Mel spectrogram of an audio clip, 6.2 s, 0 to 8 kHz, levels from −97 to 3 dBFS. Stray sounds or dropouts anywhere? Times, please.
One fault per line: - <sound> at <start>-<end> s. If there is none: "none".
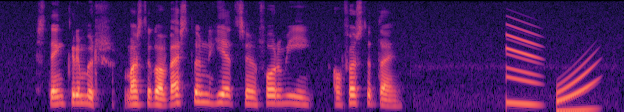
- chirp at 5.1-6.0 s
